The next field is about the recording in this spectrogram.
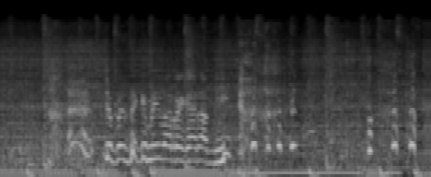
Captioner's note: laughs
